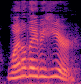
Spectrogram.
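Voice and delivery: "will" reduced to "'l" after "when"; natural question. Shown as a demonstration. Teacher showing her own everyday way of asking. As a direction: run "when" and "will" together. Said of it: "how I would say it".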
